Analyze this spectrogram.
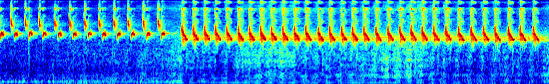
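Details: Black-winged myna singing in the wild: loud, fast, evenly spaced sharp chirps, a brief pause, then an even quicker unbroken run of bright clipped notes, with little background noise.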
